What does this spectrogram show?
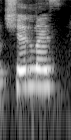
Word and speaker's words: chitterlings: If you actually look at the name on the packaging, it's spelled chitterlings, Lings. But, you know, they say if you're from the South, you say chitlins. But the proper name, according to how it's spelled, is chitterlings.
